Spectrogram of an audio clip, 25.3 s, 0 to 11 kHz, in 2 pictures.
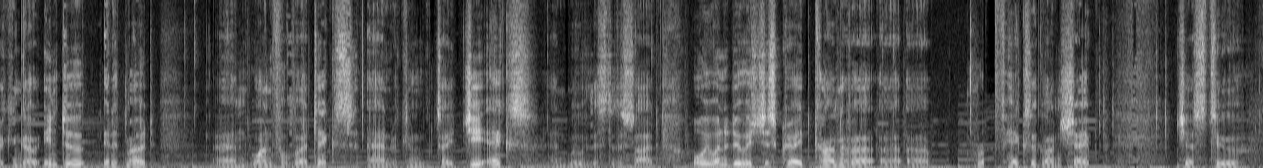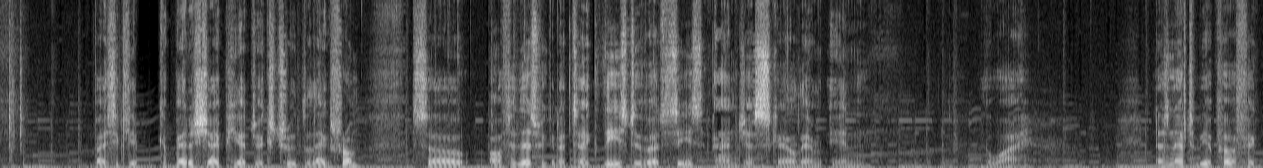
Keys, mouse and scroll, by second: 1.8 click, 2.9 g, 7.4 click, 8.7 click, 9.8 shift+click, 11.0 g, 17.7 click, 18.5 shift+click, 20.1 s.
